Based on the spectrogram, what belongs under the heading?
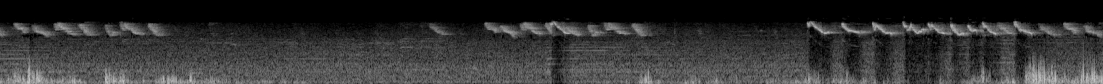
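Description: A Japanese white-eye sings fast bursts of thin, very high twittering notes, pausing between phrases, over a low background rumble and occasional soft thumps.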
